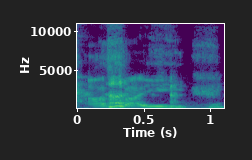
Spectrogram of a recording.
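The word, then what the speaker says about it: açaí: acai that's another one most people don't even pronounce it right but it's acai and that one again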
